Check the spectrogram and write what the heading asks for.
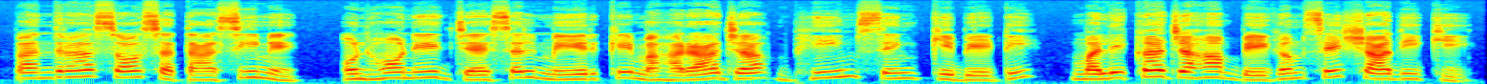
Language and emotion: Hindi, neutral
